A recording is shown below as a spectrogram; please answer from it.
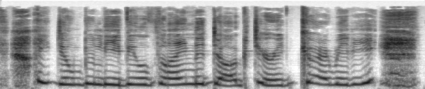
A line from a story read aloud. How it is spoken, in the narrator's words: sobbed Diana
